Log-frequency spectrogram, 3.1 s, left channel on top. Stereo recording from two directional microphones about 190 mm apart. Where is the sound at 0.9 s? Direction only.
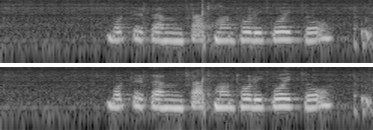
30° right (ahead or behind).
